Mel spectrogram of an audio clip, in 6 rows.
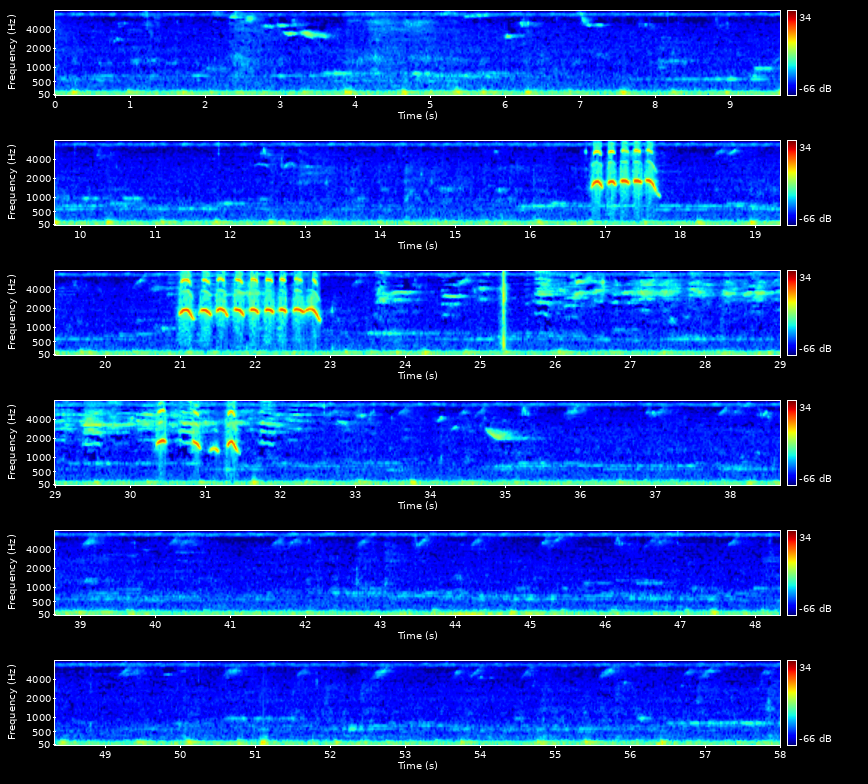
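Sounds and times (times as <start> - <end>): bird whistling falling notes: 16.8 - 17.8, 20.9 - 23.0, 30.3 - 31.9
sharp click: 25.2 - 25.4.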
